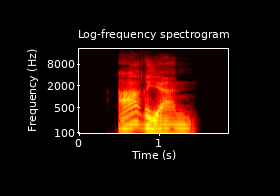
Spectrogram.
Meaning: dative plural of Arier
- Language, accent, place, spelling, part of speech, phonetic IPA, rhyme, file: German, Germany, Berlin, Ariern, noun, [ˈaːʁiɐn], -aːʁiɐn, De-Ariern.ogg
